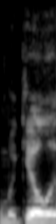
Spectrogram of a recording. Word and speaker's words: McGill: about, finding out who McGill is. Just call them Kill McGill, like Kill Bill, because it rhymes with kill, Kill Bill, Kill McGill.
